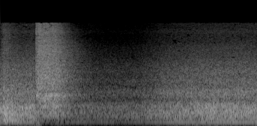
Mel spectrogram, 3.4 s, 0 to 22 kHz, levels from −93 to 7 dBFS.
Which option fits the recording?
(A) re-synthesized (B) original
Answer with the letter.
B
